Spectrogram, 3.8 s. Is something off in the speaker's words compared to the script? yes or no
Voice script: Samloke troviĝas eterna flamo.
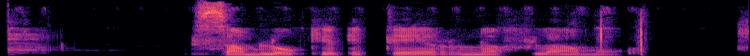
yes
